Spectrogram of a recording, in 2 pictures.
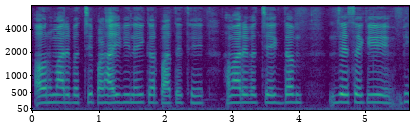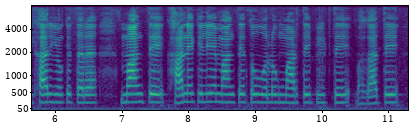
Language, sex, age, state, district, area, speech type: Hindi, female, 60+, Uttar Pradesh, Bhadohi, urban, spontaneous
